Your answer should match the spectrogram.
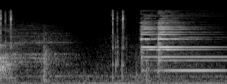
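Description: Subscribe-button animation sound effect: two quick clicks, then a bright bell chime struck about one and a half seconds in that keeps ringing.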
